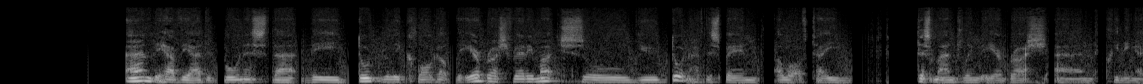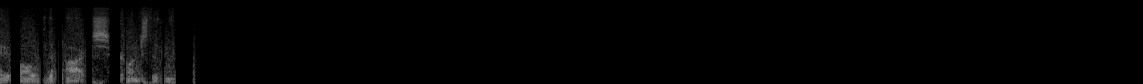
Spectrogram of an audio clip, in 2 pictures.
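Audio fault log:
throughout, low bit depth without dither: grainy distortion follows the sound, quiet passages turn gritty and the softest sputter or vanish, which fits values likely rounded to 6 bits, with error only about 20 dB down. The waveform shows coarse stair-steps, and the spectrogram shows broadband hash that tracks level.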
